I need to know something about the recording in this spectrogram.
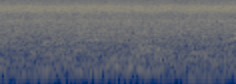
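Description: Steady, even hiss of background noise.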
